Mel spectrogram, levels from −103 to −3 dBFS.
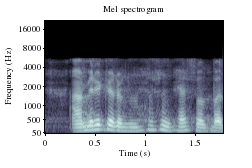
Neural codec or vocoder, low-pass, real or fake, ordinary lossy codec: autoencoder, 22.05 kHz, a latent of 192 numbers a frame, VITS, trained on one speaker; 5.4 kHz; fake; none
